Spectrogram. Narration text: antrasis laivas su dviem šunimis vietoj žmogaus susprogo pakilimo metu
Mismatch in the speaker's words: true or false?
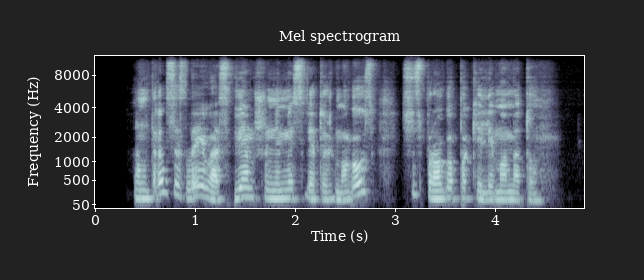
true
